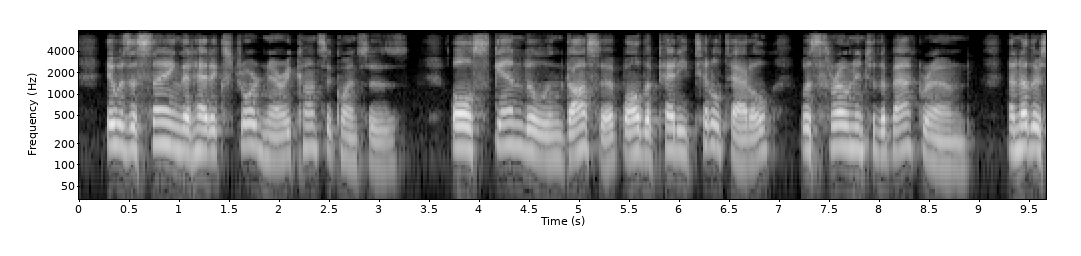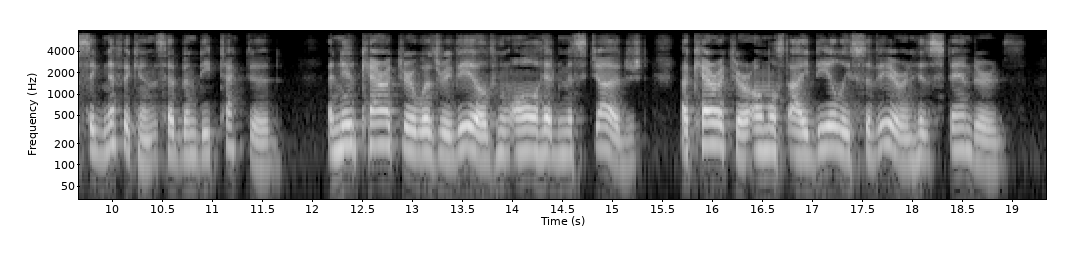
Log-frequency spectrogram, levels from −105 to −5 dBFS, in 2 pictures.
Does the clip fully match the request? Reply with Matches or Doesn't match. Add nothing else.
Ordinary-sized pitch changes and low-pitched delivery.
Doesn't match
